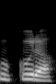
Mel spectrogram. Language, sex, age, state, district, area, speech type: Odia, female, 18-30, Odisha, Cuttack, urban, read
